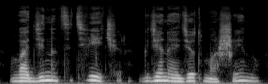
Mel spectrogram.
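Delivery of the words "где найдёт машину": ordinary delivery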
